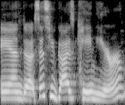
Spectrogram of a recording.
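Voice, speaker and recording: In a very clean recording with a silent background, a woman with a Russian accent speaks with ordinary pitch variation. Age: 30s. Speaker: motivational speaker. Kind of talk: talk to a live audience. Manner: frequent hesitations (um, uh).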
